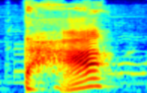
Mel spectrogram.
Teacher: And da, d a third tone, means to hit.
